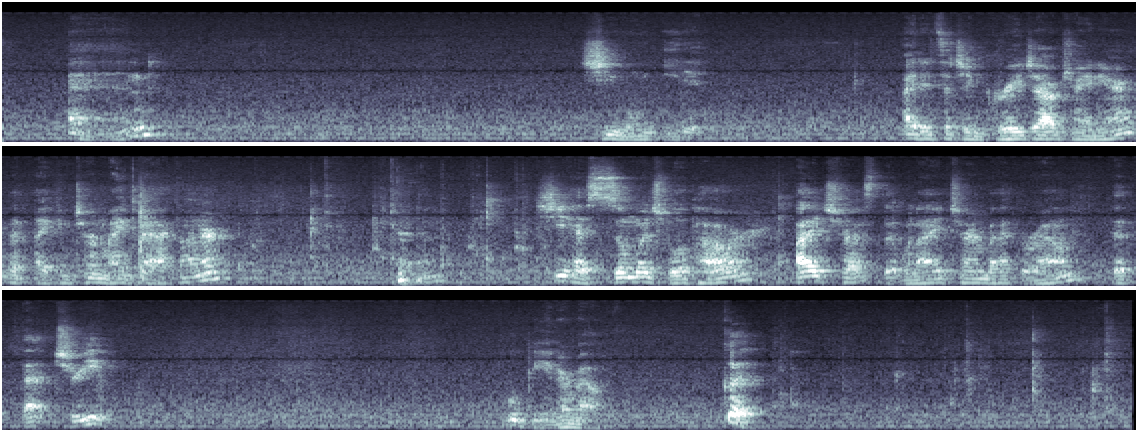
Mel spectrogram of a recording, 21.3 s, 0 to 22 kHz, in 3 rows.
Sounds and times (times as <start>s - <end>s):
Speech: 0.4s - 1.1s, 3.6s - 4.5s, 5.6s - 8.6s, 10.4s - 14.9s, 17.3s - 18.0s, 18.7s - 19.0s.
